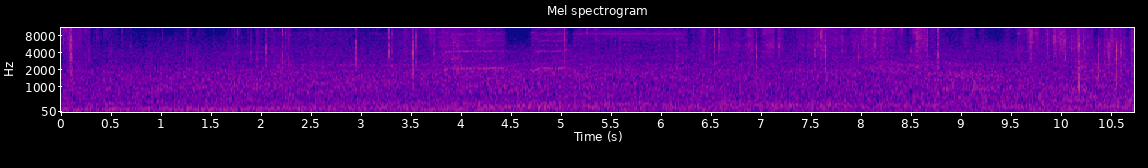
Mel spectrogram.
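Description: Steady low mechanical hum, with the crackle and rustle of paper dollar bills being leafed through in a wallet.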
